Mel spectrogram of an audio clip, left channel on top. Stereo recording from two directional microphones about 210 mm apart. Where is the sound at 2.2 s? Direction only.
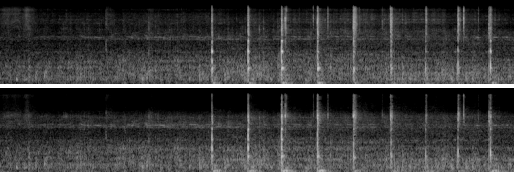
50° left (ahead or behind).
